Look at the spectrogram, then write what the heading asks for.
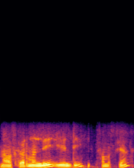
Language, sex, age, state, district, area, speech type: Telugu, male, 18-30, Andhra Pradesh, West Godavari, rural, conversation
